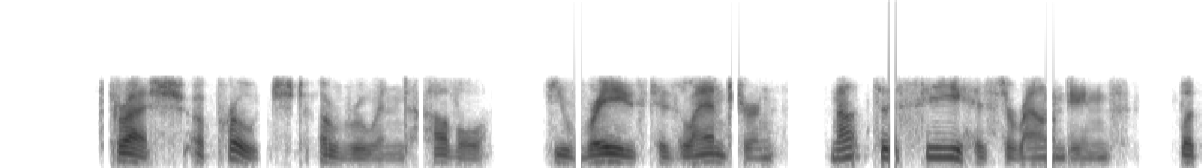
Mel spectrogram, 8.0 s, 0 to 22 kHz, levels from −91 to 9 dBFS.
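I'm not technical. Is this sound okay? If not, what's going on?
No. Throughout, the G.729 codec, a phone-call compressor, rebuilds the speech from a simplified model, cutting everything above 3.6 kHz and leaving it thin and slightly robotic.

There are also gaps between chunks at 0.68, 1.73 (just before "a ruined hovel"), 2.78 (just after "a ruined"), 3.82, 4.87 (just before "not to see his"), 5.92 and 6.97 s. Each is a sharp silent hole of about 48 ms, once every second, where playback pauses between pieces of audio.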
